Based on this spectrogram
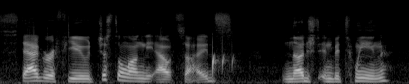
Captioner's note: pop, pop, pop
